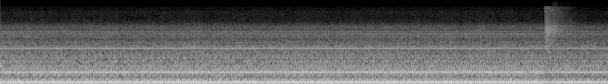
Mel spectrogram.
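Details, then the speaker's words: Diesel truck air brake check at idle: the compressor works until the air governor cuts out (expected around 125 to 135 psi), with a sharp short burst of air; normal cut-out. "Now we're going to check to see the governor cut out, so the air compressor will stop pumping air to the tanks. So that should be around 125 to 135 psi. You'll hear it cut out."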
